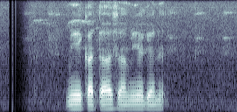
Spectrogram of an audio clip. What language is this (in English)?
Sinhala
